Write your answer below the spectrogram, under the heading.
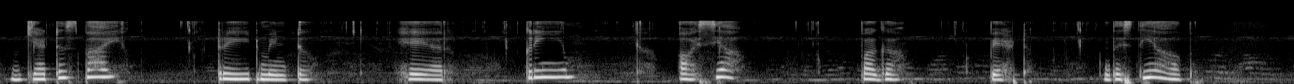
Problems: constant background noise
